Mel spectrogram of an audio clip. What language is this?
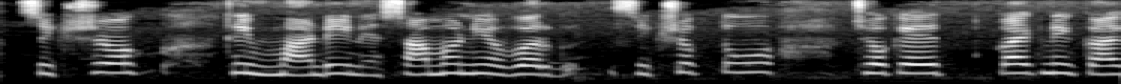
Gujarati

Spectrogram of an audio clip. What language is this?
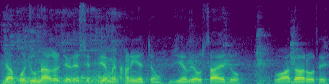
Sindhi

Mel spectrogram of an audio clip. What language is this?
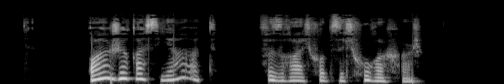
Kabardian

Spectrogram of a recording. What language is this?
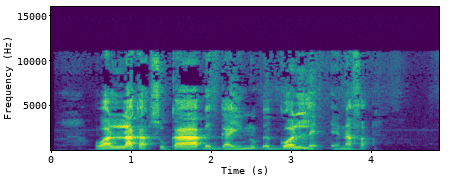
Borgu Fulfulde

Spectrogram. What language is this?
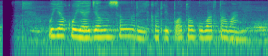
Sundanese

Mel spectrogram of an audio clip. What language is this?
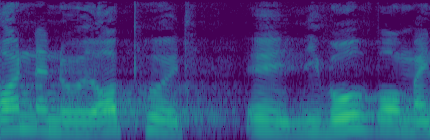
Danish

